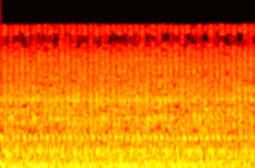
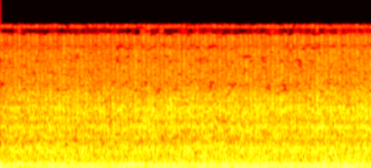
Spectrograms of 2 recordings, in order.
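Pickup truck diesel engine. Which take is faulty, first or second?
second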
